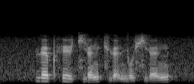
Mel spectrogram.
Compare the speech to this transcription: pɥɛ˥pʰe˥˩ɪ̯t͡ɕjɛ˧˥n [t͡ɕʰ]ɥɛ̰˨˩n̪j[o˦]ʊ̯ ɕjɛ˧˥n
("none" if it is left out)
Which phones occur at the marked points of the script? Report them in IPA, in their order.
t͡ɕ, o˦

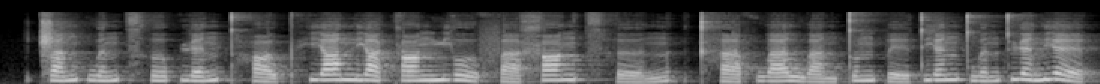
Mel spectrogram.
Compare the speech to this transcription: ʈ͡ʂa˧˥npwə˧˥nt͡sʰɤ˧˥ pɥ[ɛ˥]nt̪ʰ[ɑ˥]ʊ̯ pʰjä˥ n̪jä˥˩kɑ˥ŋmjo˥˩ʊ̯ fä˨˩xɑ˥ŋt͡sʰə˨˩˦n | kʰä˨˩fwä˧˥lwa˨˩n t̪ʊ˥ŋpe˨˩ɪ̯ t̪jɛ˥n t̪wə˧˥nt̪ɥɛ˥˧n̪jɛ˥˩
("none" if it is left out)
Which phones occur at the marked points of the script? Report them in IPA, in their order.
ɛ˧˥, ɑ˨˩

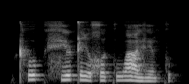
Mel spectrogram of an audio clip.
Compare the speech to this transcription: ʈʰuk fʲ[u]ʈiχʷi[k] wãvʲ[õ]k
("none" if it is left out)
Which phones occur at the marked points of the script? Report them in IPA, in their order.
ʉ, k, ũ

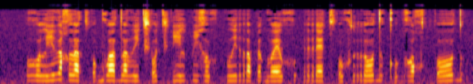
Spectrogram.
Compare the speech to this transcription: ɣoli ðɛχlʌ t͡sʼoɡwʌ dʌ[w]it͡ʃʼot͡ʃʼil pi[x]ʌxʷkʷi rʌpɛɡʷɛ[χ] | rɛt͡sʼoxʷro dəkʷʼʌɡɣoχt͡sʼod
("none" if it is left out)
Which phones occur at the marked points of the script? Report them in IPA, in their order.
ð, ɣ, xʷ

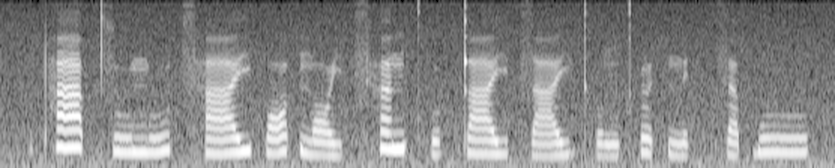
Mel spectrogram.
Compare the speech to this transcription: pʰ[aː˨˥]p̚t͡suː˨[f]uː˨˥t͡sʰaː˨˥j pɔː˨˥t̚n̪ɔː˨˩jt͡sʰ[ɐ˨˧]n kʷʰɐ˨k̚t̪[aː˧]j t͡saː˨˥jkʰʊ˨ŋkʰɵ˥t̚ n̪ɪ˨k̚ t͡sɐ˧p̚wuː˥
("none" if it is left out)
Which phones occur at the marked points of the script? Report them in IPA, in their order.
aː˥, m, ɐ˥, aː˧

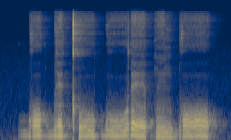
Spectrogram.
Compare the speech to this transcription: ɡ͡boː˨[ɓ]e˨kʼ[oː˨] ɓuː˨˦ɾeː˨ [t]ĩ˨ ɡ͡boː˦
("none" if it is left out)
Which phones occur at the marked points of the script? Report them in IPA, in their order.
ɡ͡b, uː˨, p

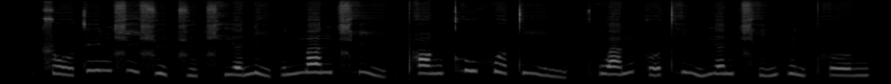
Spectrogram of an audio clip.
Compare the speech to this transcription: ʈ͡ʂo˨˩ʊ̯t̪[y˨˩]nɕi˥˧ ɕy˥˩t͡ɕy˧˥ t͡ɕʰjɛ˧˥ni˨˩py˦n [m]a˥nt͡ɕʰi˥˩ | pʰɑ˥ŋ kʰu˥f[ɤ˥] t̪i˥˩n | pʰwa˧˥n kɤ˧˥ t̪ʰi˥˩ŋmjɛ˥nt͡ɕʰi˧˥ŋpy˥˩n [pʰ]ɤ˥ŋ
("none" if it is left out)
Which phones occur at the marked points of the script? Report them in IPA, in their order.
y˥, m, ɤ˥˧, pʰ

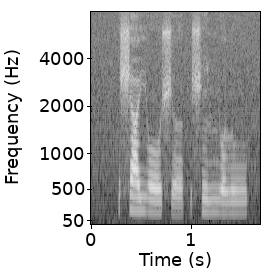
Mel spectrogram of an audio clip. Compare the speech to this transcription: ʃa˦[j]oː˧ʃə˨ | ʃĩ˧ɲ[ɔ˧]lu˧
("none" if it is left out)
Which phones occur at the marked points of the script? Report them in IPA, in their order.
j, o˧

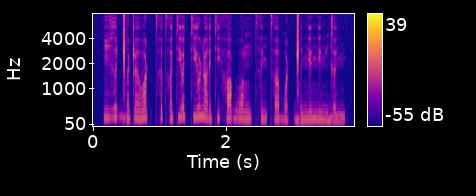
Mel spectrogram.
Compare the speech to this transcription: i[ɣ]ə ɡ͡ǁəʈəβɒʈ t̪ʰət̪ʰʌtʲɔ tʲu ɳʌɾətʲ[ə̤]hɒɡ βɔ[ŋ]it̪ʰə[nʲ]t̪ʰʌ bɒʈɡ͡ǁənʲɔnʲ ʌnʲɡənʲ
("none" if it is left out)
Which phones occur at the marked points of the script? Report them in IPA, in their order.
ɣ, ə, ŋ, nʲ

